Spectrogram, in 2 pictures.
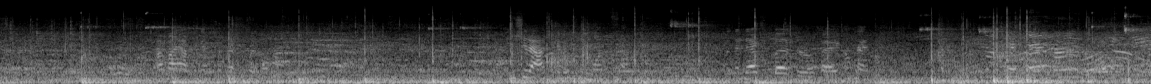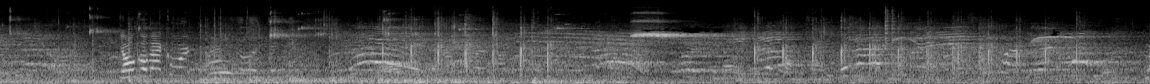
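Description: Gym sounds during a youth basketball game: spectators' voices and shouts over a basketball bouncing on the hardwood floor. A short referee's whistle blast comes near the end, before play stops for a free throw.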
